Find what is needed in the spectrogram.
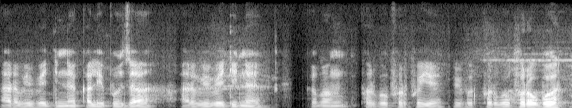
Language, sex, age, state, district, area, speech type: Bodo, male, 18-30, Assam, Udalguri, urban, spontaneous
